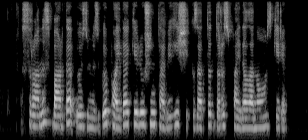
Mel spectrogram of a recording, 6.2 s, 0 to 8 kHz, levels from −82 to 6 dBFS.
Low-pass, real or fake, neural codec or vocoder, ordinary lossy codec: none; real; none; none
